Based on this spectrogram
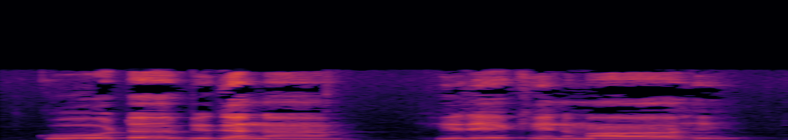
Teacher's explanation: ਇਹ ਬਿਘਨ ਗੱਗੇ ਨਾਲ ਨੀ ਕਹਿਣਾ, ਬਿਘਨ ਘੱਗਾ ਲਾ ਕੇ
